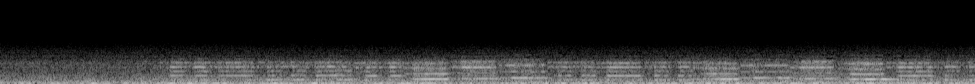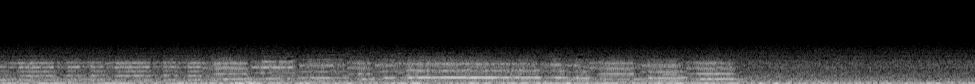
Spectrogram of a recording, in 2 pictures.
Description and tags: The musical road outside Lancaster, California. recorded in main body of car.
